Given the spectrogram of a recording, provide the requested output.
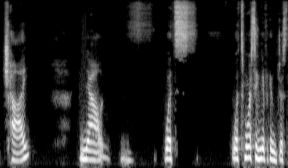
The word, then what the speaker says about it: chai: So we would say chai and not shai.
